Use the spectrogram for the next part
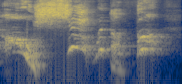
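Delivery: shocked outcry. Retold or imitated. Inmates react to the scream, shocked. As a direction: yelp like you can't believe it.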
